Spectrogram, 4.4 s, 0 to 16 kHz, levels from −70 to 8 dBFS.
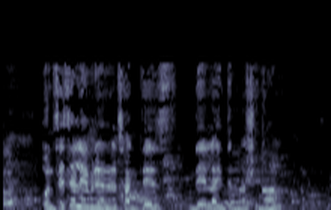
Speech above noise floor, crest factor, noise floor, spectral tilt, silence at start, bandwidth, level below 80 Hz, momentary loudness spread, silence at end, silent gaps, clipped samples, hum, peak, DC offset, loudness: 21 dB; 18 dB; -45 dBFS; -1.5 dB/octave; 0.05 s; 11.5 kHz; -70 dBFS; 14 LU; 0 s; none; under 0.1%; none; -8 dBFS; under 0.1%; -23 LUFS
